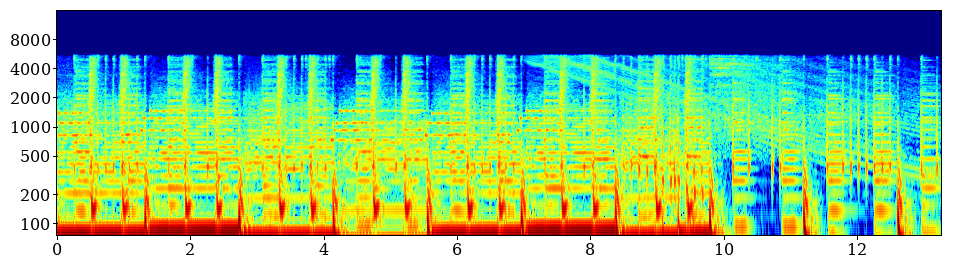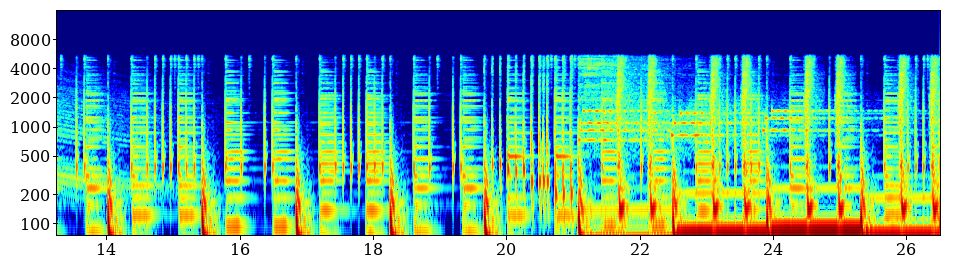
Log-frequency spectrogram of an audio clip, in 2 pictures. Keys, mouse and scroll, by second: 1.8 click, 5.4 click, 7.3 click, 9.7 click, 10.3 click, 12.2 click, 12.5 click, 12.6 click, 14.4 click, 14.5 click, 14.6 click, 14.8 click, 15.0 click, 15.1 click, 15.4 click, 17.2 click, 17.4 click, 18.0 click, 18.1 click, 18.7 click, 18.7 click, 22.0 scroll up 2, 23.8 click, 25.3 scroll down 2, 26.4 click.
